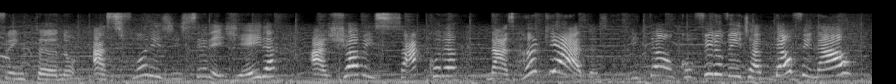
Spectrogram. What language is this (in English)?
Portuguese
